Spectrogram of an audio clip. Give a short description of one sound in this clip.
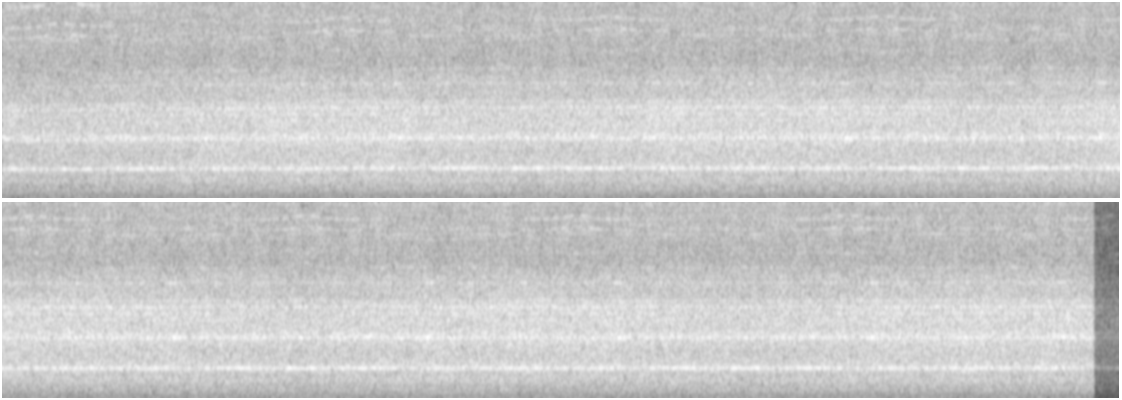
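Jet engines roar steadily with a high whine.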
